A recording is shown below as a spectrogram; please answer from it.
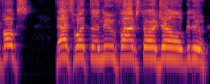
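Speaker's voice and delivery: ordinary talk, nothing marked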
